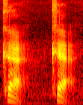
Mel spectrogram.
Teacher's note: langit-langit itu itu tempat keluarnya ka jadi dia seakan-akan apa ee angin itu mendorong kena langit-langit lalu keluar dia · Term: huruf Kaf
